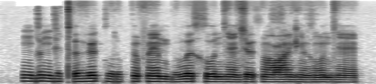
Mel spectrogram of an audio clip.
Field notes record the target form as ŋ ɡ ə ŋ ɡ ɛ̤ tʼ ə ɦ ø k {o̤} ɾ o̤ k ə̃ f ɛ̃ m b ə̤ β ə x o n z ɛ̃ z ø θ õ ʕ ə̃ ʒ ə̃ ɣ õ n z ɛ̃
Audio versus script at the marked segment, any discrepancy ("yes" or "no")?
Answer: no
